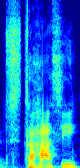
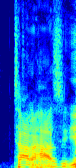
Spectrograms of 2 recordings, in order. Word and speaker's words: Ta-Nehisi: Tahasi? – Yeah, Coates? – I don't know how to say his name. Tallahassee? – Ta-Nehisi, yeah.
